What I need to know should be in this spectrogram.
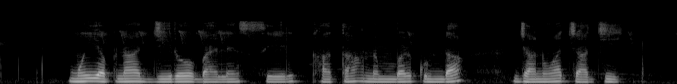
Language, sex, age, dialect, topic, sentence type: Magahi, male, 18-24, Northeastern/Surjapuri, banking, question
